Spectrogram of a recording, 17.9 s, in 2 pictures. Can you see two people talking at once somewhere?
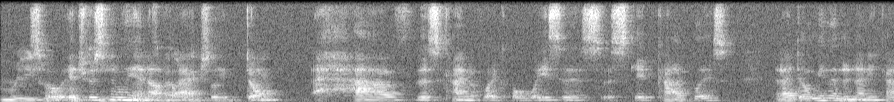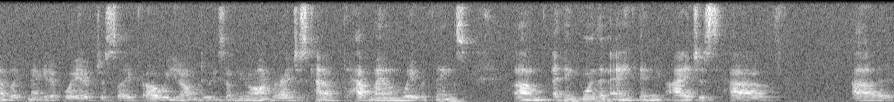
Yes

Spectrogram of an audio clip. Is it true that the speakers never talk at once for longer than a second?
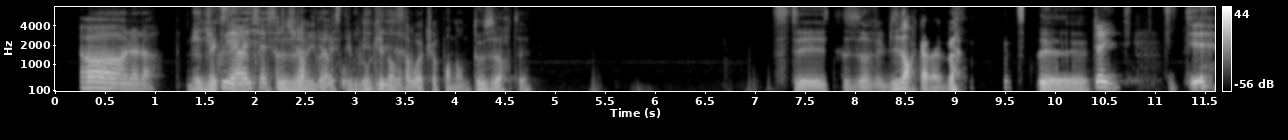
No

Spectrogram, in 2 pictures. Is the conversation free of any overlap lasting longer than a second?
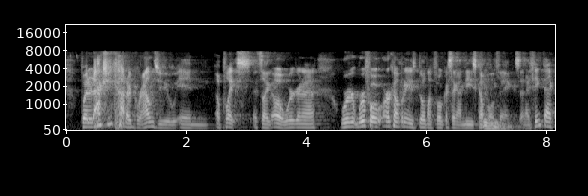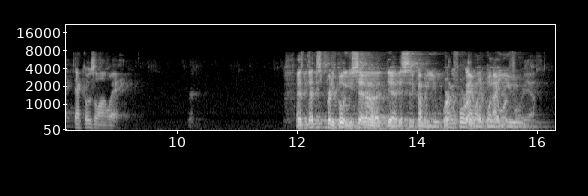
No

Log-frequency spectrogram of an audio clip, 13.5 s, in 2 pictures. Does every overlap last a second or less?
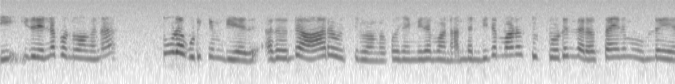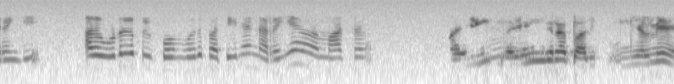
Yes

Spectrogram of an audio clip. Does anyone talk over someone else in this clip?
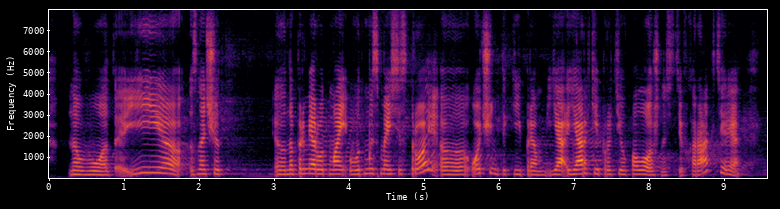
No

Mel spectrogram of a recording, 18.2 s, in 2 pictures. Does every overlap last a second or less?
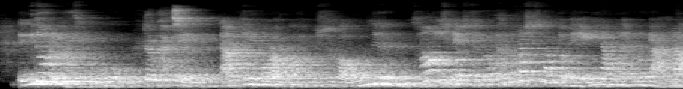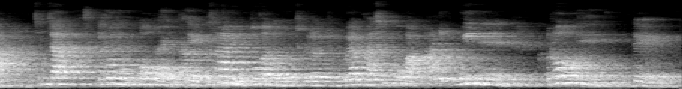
No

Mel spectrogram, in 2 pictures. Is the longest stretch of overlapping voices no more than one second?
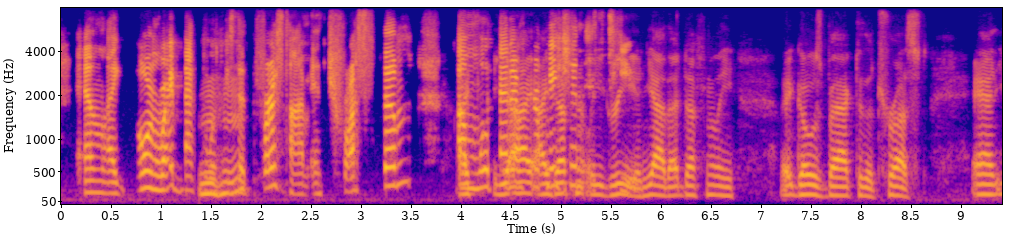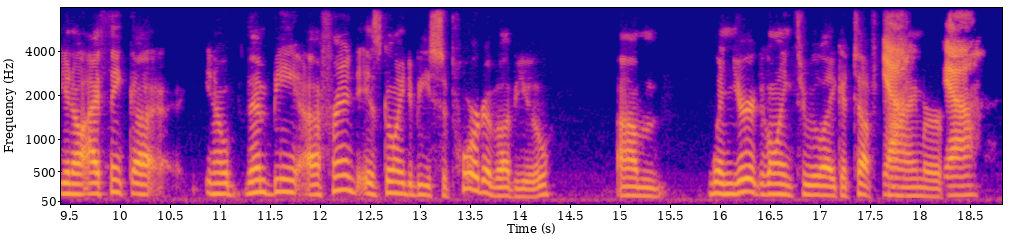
No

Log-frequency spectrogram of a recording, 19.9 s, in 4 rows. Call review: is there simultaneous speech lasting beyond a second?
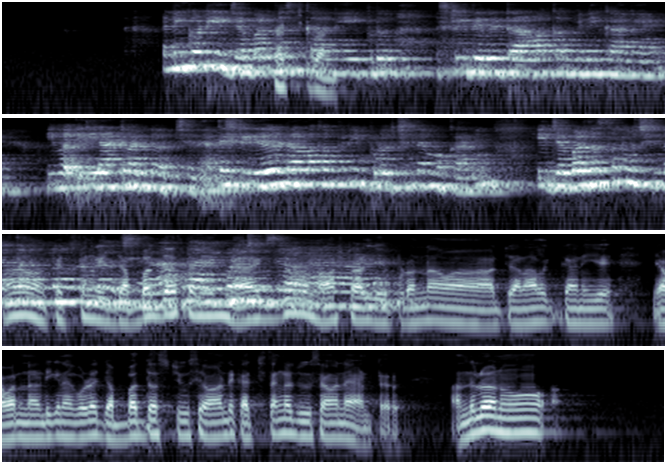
Yes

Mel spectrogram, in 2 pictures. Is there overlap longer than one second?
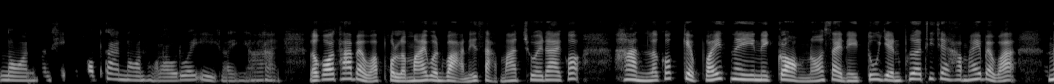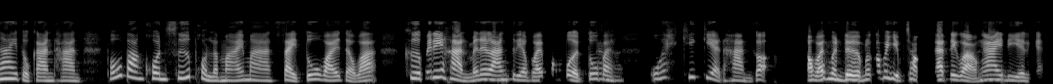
No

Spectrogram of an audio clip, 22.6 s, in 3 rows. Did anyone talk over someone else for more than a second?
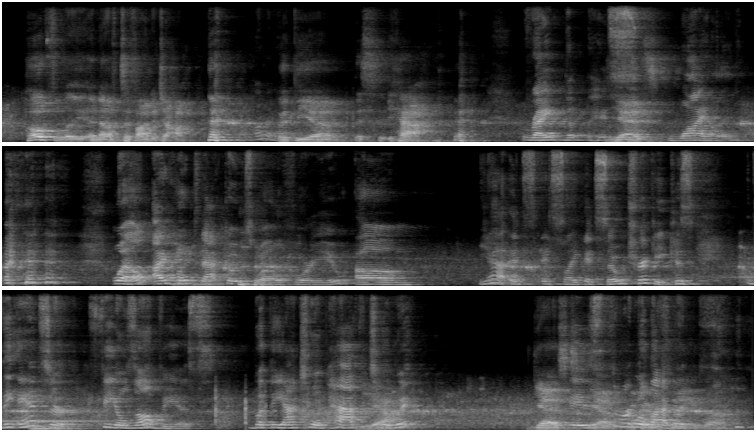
Yes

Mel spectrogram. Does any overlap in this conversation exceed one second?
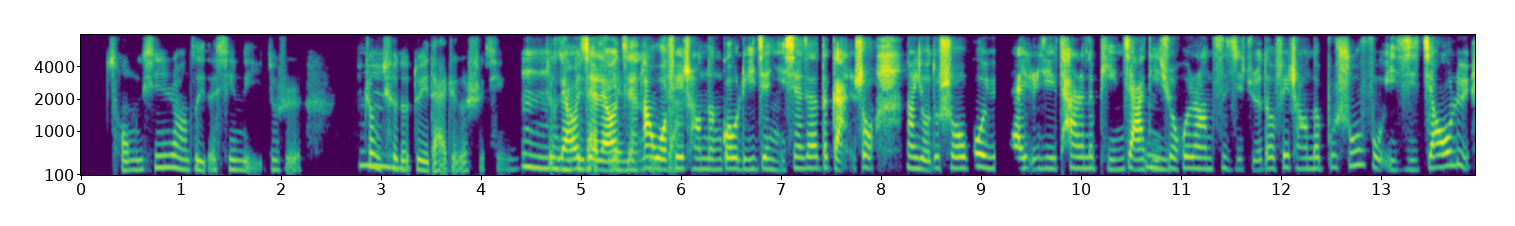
Yes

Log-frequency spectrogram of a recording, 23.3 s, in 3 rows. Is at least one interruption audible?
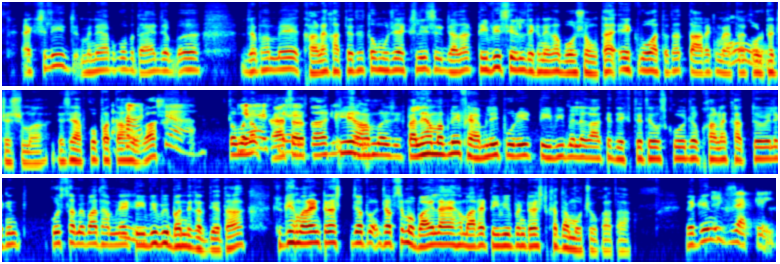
Yes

